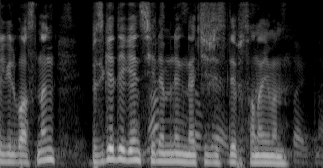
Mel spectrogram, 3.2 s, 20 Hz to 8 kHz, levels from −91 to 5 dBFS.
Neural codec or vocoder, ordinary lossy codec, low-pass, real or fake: none; none; none; real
